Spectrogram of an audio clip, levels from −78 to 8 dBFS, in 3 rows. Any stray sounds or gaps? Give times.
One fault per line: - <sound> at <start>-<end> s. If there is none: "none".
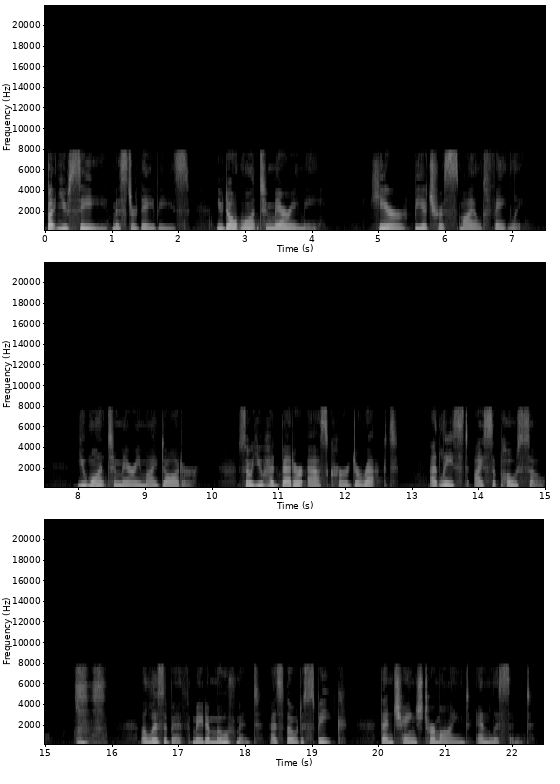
- sniff at 15.4-15.9 s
